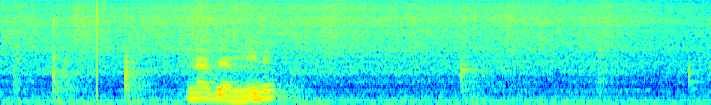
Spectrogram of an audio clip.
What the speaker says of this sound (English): Now it's time to put our onions.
